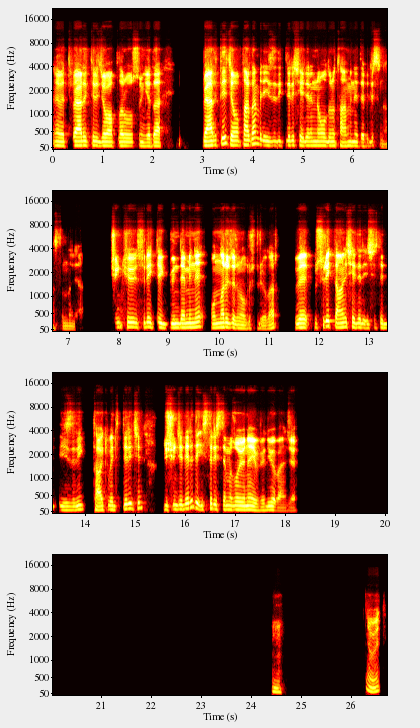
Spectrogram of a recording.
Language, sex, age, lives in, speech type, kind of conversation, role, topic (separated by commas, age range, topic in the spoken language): Turkish, male, 25-29, Poland, conversation, unstructured, none, Sosyal medyanın haber alma şeklimizi nasıl değiştirdiğini düşünüyor musun?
